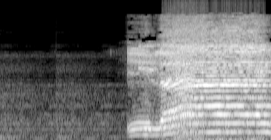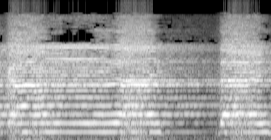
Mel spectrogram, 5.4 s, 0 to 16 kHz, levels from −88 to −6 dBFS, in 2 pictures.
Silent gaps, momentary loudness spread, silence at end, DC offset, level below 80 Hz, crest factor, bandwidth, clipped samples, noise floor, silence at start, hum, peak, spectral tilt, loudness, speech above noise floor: none; 11 LU; 0 s; under 0.1%; -42 dBFS; 8 dB; 16 kHz; 2%; -46 dBFS; 1.25 s; none; 0 dBFS; -0.5 dB/octave; -4 LUFS; 40 dB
